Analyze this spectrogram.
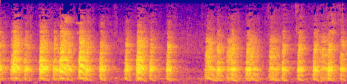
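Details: Purplish jay (Cyanocorax cyanomelas) of the Pantanal, frightened by something strange in the bush, gives harsh, raspy alarm calls in quick runs of about two or three a second, pausing briefly before another burst.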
